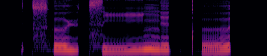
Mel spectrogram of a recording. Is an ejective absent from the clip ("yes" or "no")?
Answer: yes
